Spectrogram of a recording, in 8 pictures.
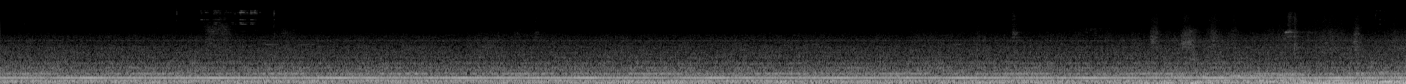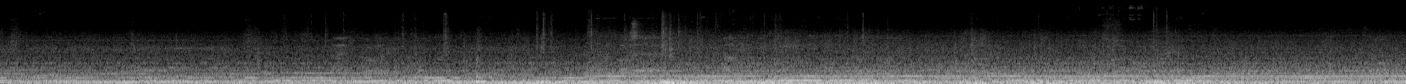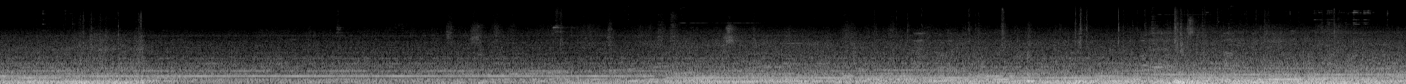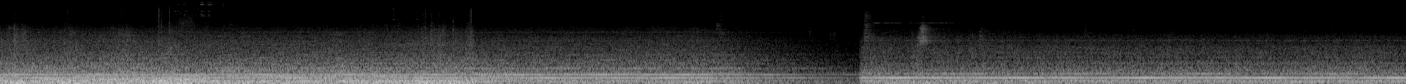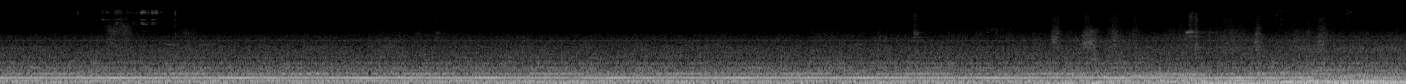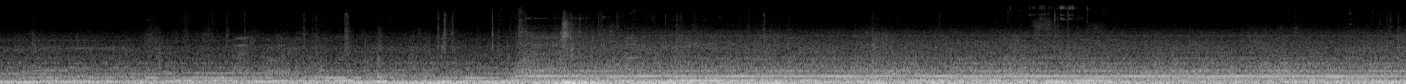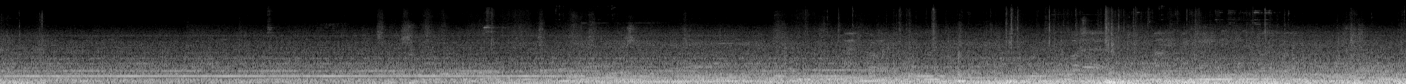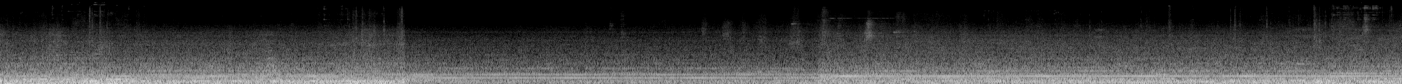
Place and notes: Wearmouth Bridge, Sunderland, UK - Bus journey into Sunderland City Centre
Travelling on a the Number 4 Bus into Sunderland City Centre. Leaving from the Northside of the Rive Wear ending up in John Street, Sunderland.
The original source recording has been processed, looped, layered and manipulated to show a more exciting, alternative way of experiencing the normal mundane way of travel, while still keeping the integrity and authenticity of the first captured recording.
